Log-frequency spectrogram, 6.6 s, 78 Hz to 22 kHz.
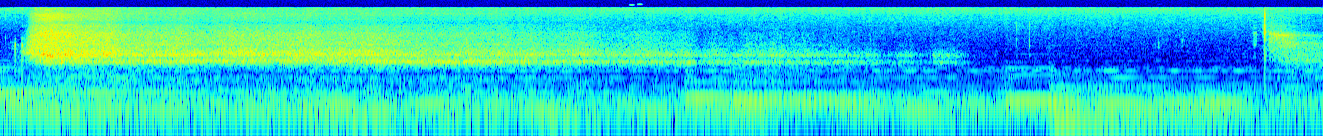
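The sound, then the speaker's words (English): During a guided breathing exercise, a long, slow breath is pushed out through the mouth for a count of ten, a soft airy whoosh that fades over a few seconds, with a steady low hum underneath and no talking. “So feeling our belly rise for a count of five. I want to pause at the top for a count of five. And then breathe out through our mouth for a count of 10.”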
